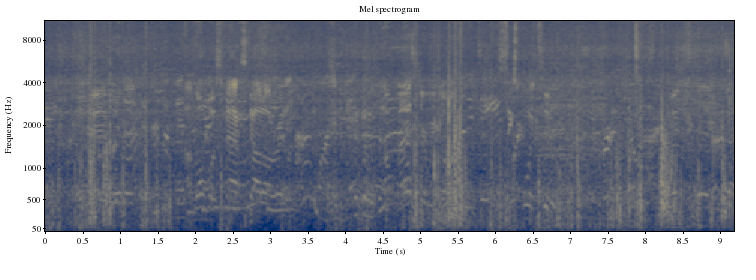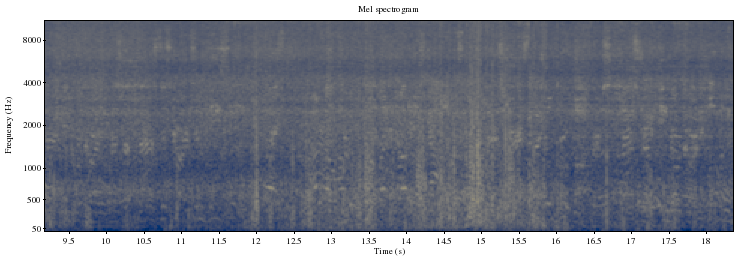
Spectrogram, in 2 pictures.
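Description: Wind buffeting the microphone and water rushing along the hull of a sailboat heeled over in about 25 knots of wind, under indistinct talk among the crew.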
